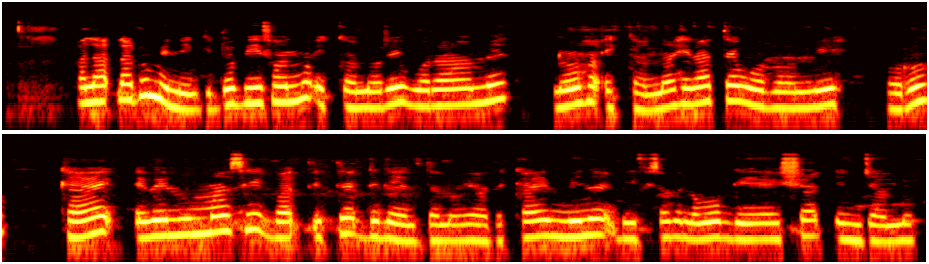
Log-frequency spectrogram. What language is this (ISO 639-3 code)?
sid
